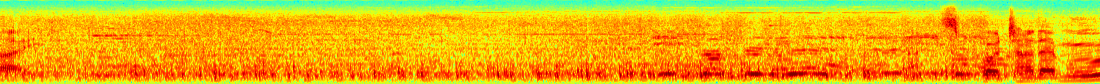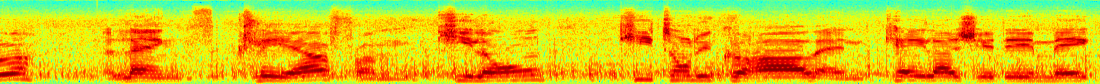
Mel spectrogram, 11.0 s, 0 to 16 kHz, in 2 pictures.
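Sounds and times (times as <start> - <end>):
crowd rumble: 0.0 - 11.0.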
